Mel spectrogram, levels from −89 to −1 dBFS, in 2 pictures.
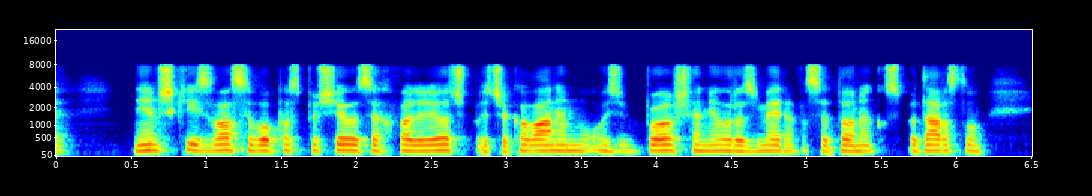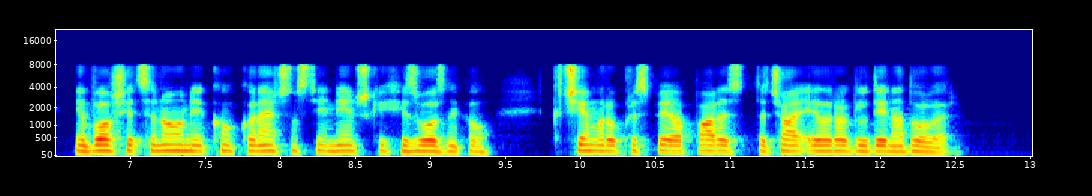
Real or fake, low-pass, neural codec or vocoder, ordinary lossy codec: fake; none; codec, 16 kHz, about 1 kbps, DyCAST, with the encoder's durations; none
